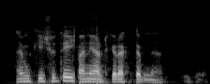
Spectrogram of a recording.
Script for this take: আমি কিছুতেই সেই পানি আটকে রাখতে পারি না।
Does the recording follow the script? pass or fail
fail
